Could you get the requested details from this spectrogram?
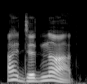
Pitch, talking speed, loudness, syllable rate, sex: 155 Hz, 205 wpm, -15 LUFS, 4.6 syllables/s, male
